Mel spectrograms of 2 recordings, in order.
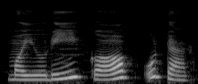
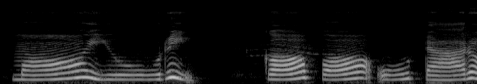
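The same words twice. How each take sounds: First: Said in the usual way. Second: Mayuri કપ ઉતાર slow, each syllable stretched; drawn-out Mayuri કપ ઉતાર, syllables separated. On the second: Shown as a demonstration. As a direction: sound out Mayuri કપ ઉતાર slowly, pausing between words. Syllable-by-syllable reading, then blended words.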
